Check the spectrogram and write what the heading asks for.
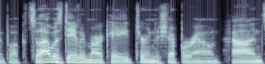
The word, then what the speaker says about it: Marquet: You know, David Marqu, it's it's spelled like Marquette, but it's pronounced Marquet and you can find his stuff on there.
